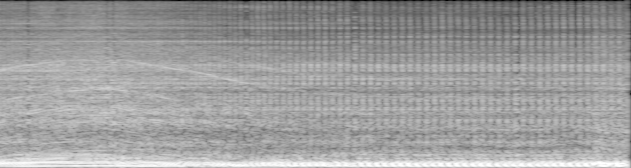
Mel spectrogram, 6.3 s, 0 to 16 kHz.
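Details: 1981 Yamaha XV750 Virago engine running with loud even chatter and sharp tapping about three per second over exhaust beat; owner suspects rear-cylinder valve tapping after warm-up, possibly missing head gasket or valve spring; source unconfirmed.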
